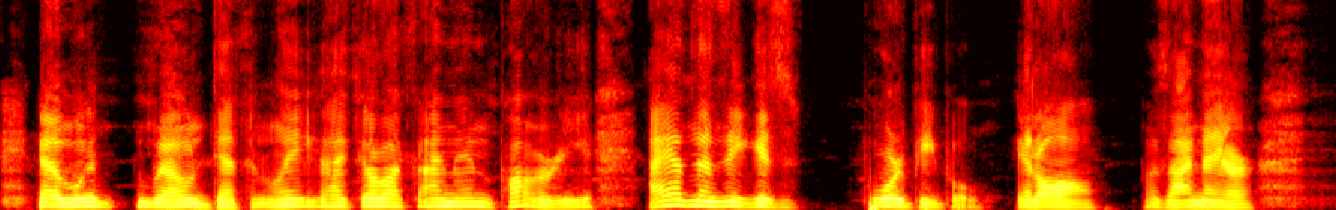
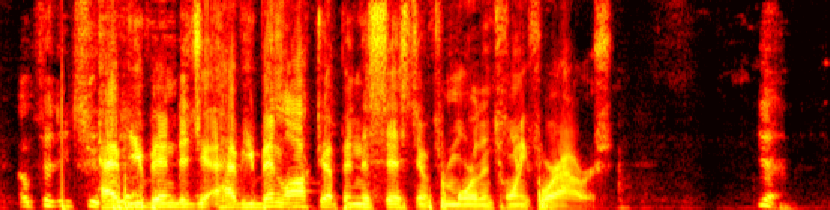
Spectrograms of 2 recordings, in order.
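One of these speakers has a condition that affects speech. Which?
The first: Parkinson's disease; four brain surgeries; after 4 brain surgeries; speech less clear, from surgeries and condition.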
